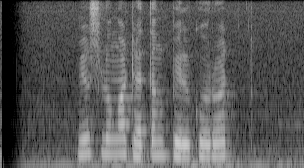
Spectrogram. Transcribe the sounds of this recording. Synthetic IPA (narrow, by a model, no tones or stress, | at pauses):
miusluŋɔɖ̥ä̤t̪əŋb̥e̤lɡ̥o̤ɾʊt̪̚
